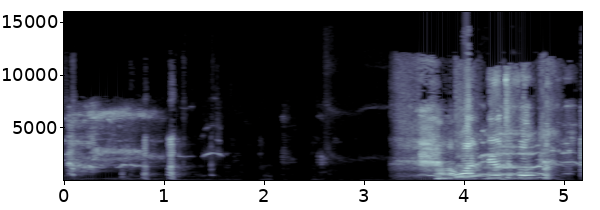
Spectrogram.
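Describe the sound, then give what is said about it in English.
A loud, rasping fart noise blurts out for about two seconds, coming after a few short whistly tones and clicks and a brief silence. “Now fart. Fart in my flute.”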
